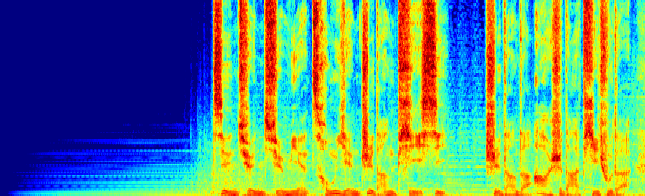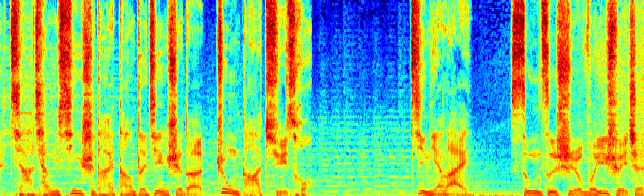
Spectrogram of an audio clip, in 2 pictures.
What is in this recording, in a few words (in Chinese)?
男 专题; 风清舵正行自远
